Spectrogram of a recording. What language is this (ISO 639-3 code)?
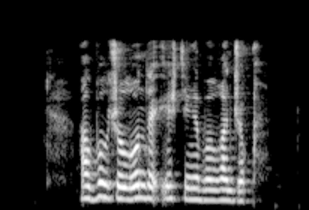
kaz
